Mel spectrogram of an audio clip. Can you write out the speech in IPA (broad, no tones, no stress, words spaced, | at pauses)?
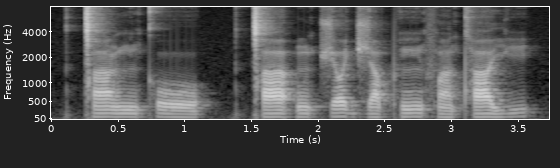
ǀãŋĩ kʰo | ǀaʔũ t͡ʃʌd͡ʒa pʰĩfã tʰaji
